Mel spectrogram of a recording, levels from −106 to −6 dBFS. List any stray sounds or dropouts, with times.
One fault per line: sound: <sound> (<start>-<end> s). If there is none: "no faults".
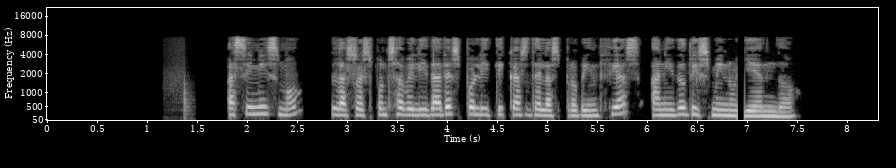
sound: thud (1.2-1.5 s)
sound: dropout (6.9-7.0 s)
